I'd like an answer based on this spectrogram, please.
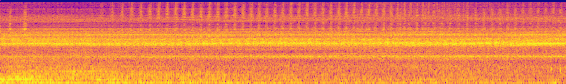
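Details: Cicadas in Laos fill the air with a steady, shrill, high-pitched drone that never pauses.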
